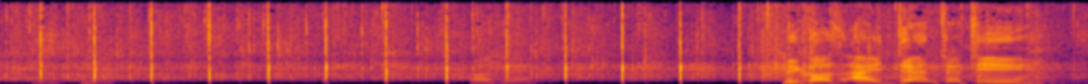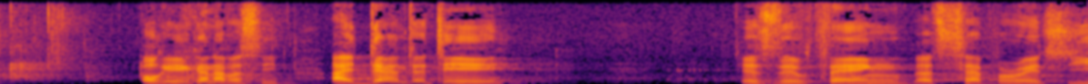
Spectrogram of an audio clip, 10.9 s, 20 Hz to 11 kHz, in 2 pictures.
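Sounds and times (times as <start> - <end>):
rhythmic audience clapping: 0.0 - 6.0
speech: 2.4 - 2.9, 3.9 - 5.3, 6.2 - 8.0, 9.2 - 10.8.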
